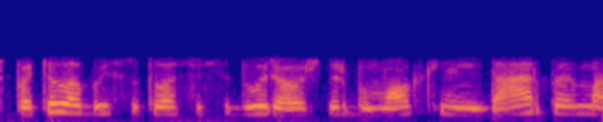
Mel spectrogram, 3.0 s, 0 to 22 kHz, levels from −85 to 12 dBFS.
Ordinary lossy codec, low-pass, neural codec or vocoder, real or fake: Opus, 16 kbps; 3.6 kHz; none; real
